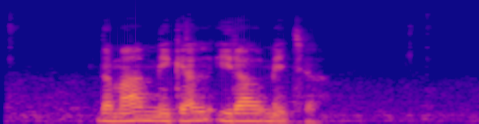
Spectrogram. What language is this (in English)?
Catalan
